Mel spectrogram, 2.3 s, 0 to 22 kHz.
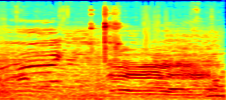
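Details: Sahiwal cattle moo at a livestock market in Kurigram, Bangladesh, on 14 December 2024. A short, bright lowing call wavers and is answered by another, with a brief knock and background crowd noise.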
